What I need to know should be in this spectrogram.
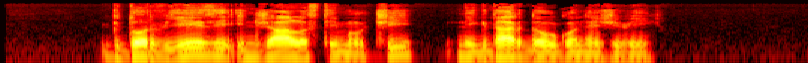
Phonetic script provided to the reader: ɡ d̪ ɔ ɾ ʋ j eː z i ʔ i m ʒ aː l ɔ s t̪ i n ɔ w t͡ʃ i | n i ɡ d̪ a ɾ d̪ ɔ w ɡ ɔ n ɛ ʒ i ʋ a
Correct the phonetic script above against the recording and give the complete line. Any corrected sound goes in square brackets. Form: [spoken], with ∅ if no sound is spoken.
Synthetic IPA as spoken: ɡ d̪ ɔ ɾ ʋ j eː z i ʔ i [n] ʒ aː l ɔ s t̪ i [m] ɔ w t͡ʃ i | n i ɡ d̪ a ɾ d̪ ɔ w ɡ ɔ n ɛ ʒ i ʋ [i]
